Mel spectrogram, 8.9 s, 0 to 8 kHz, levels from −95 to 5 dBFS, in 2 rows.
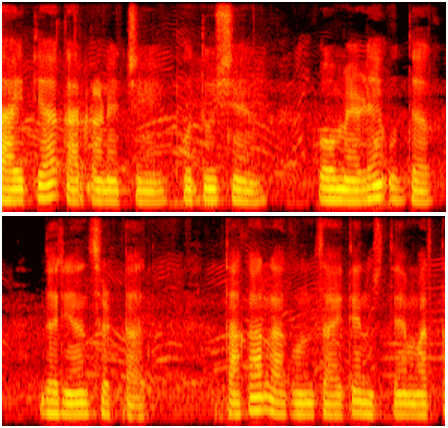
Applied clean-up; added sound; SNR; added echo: none; Crowd; 16 dB; none.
